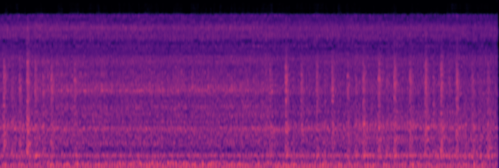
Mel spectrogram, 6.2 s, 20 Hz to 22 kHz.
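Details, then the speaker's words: Freightliner Cascadia with Eaton 13-speed transmission, diesel idling: loud, uneven knocking and rattle with no steady rhythm, louder when the clutch is released, from mid-truck; broken internal transmission gear teeth. "that definitely is not a good sound. I think it's coming from this cascadia. It came in with that sound, as you could hear it. It sounds very loud, especially when the clutch is released."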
